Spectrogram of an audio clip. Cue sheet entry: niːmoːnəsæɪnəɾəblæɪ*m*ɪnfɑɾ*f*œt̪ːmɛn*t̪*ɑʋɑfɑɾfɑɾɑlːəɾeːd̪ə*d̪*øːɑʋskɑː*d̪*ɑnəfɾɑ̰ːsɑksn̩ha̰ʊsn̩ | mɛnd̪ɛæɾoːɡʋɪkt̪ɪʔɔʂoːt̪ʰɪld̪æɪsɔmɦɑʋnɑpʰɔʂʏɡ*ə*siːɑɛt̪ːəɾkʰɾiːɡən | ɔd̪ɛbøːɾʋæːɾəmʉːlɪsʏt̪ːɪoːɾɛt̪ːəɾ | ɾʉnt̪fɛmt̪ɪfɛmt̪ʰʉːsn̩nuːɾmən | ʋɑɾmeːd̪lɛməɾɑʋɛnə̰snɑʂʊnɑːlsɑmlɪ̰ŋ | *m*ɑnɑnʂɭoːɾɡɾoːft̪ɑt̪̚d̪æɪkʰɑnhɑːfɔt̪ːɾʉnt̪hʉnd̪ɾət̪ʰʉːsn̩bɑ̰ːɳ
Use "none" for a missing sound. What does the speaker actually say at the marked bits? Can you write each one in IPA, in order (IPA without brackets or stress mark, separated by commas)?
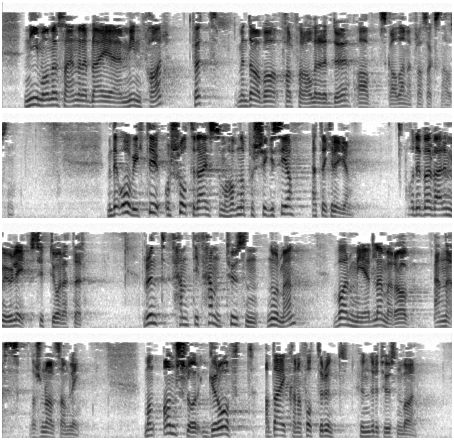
m, f, d̪, d̪, d̪, ə, m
